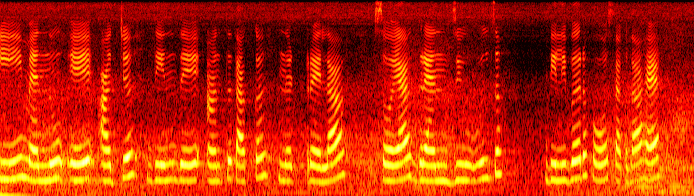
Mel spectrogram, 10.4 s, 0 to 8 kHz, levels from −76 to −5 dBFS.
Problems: constant background noise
